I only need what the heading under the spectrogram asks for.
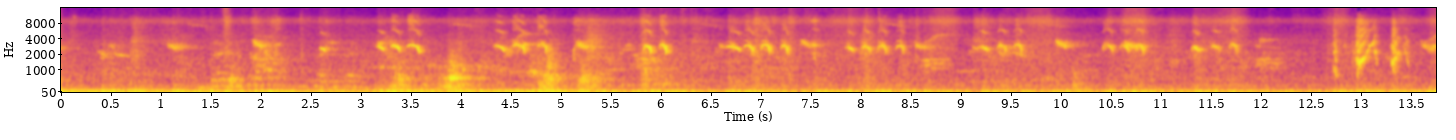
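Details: Young budgerigars chatter in calling-style chirps that prompt other budgerigars to reply; dense, busy twittering with many quick paired high notes throughout, some scratchy clicks, and low hum beneath.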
